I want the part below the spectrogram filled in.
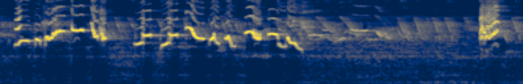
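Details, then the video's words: Agitated Oriental magpie-robin (kacer) reeling off isian song: a fast series of clear, looping whistles and chirps for three seconds, a softer buzzy tail, and a last sharp note. "Kacer emosi bongkar isian"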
